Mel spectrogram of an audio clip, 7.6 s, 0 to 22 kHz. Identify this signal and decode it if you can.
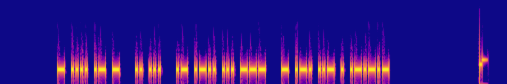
Morse code, heard as a keyed tone, about 36 wpm, 700 Hz. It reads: THAT IS ALSO TRUE.
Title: Sentences from Top 1000 Words - Review Part 1 - 35wpm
